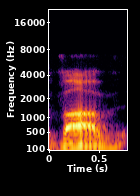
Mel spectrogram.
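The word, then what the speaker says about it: ו: As we've talked about before, in biblical Hebrew, the vav is actually a W sound, but modern Hebrew, it takes the V.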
